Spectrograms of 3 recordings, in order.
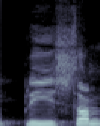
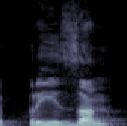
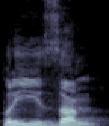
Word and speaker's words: prison: यहाँ देखिए प्रीसन कोई शब्द नहीं को, इसलिए एस का उच्चारण यहाँ पे ज के रूप में करेंगे प्रीजन, तो PRISON क्या पढ़ेंगे दोस्तों प्रीजन।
